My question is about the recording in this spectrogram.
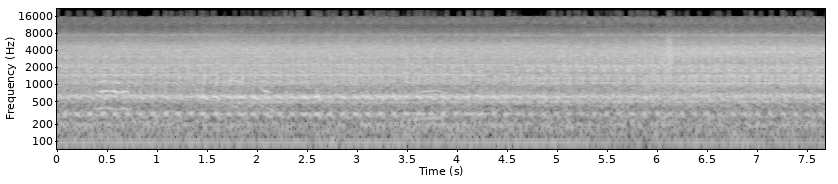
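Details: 2016 Ford Fiesta 1.6L inline four-cylinder, about a year old, which quiets down about 30 seconds after start: an even, steady idle with a light, quick ticking over a smooth hum and no knocks or misses. Normal running.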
